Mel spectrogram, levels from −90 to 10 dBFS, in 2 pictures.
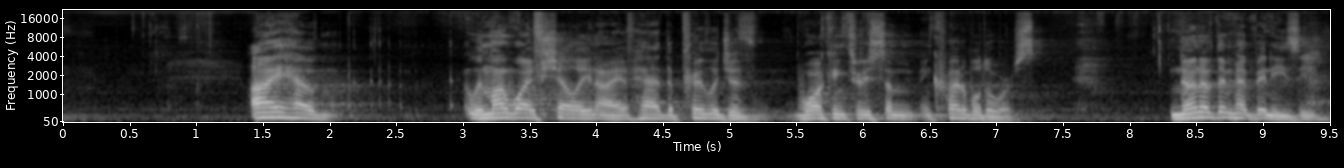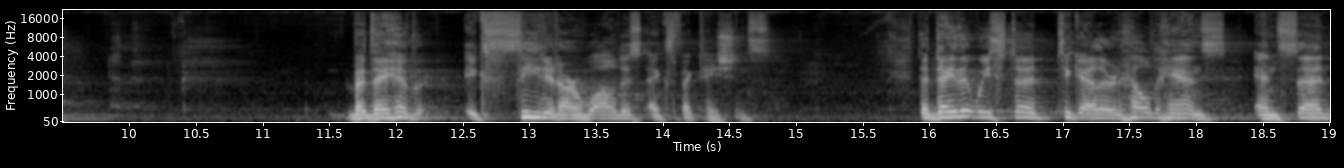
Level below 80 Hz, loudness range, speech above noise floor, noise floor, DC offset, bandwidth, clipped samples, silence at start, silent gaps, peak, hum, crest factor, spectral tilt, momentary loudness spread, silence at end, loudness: -70 dBFS; 4 LU; 38 dB; -60 dBFS; under 0.1%; over 20 kHz; under 0.1%; 1.4 s; none; -4 dBFS; none; 20 dB; -6 dB/octave; 13 LU; 0 s; -23 LUFS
